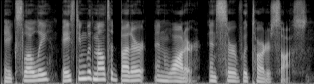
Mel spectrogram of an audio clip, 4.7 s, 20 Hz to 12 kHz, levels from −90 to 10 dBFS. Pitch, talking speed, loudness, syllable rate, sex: 180 Hz, 165 wpm, -18 LUFS, 5.0 syllables/s, female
